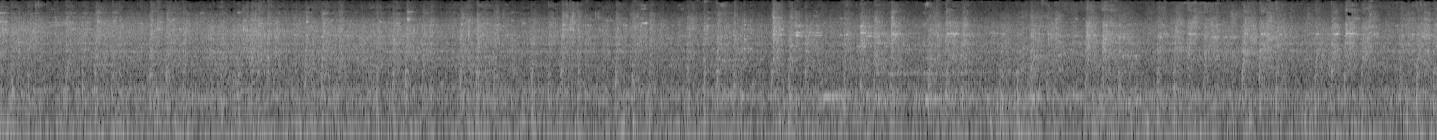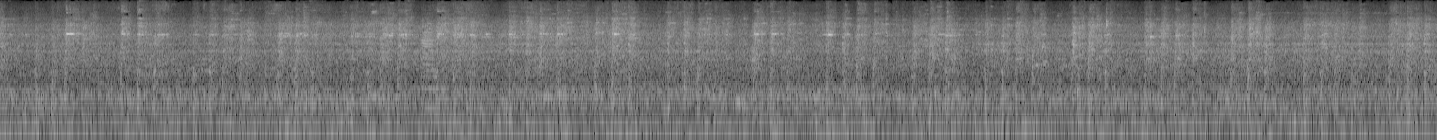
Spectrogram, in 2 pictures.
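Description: Container freight train wagons rolling past close by: a steady rumble of steel wheels on the rails with a continuous rhythmic clatter over the rail joints.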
